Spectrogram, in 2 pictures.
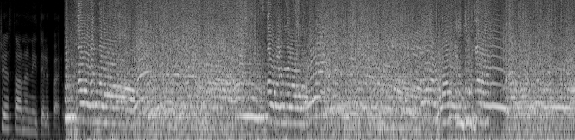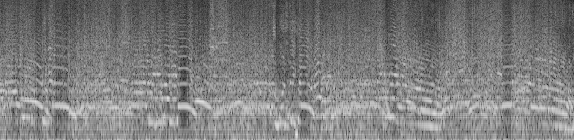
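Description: A crowd of men and women shout slogans loudly outdoors.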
